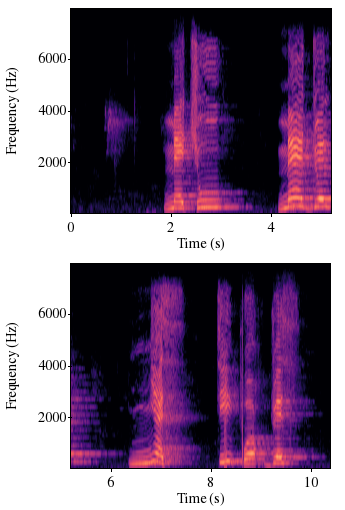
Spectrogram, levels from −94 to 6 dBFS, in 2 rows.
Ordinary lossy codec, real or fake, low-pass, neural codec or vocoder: Opus, 32 kbps; real; 7.2 kHz; none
